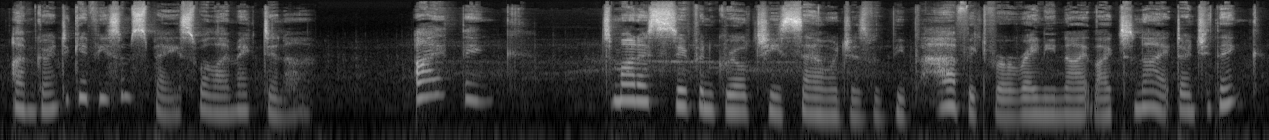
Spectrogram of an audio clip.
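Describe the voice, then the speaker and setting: A woman voicing a possessive, sinister superhero in an ASMR roleplay, soft and often whispered, with a tender, coaxing menace. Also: mid-range voice, a little hiss or hum. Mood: tender, soothing. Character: possessive, sinister female superhero, a sweetly menacing obsessive captor.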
